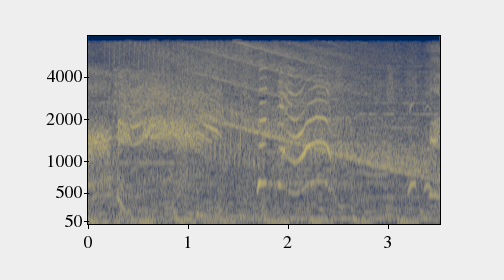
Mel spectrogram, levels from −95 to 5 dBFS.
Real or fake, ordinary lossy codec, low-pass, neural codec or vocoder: real; AAC, 32 kbps; 7.2 kHz; none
